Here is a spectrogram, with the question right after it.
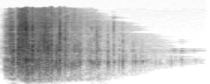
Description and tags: Foley for a bug scurrying along rocks in a glass tank. Quick, high pitched scurry in the pebbles. Made by shaking a plastic jar of almonds.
